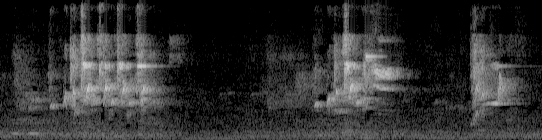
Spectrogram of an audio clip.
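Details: European goldfinch owned by a breeder delivers three separate bursts of fast, liquid, high-pitched twittering with buzzy, metallic trills, with pauses of near silence between.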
